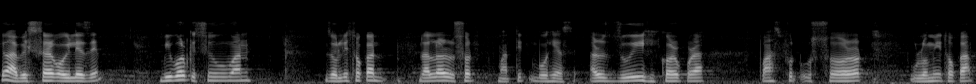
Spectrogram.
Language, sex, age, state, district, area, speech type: Assamese, male, 18-30, Assam, Tinsukia, urban, spontaneous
